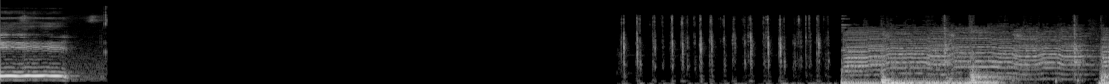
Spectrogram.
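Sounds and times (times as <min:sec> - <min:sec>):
computer keyboard typing: 0:06.2 - 0:08.4
music: 0:08.4 - 0:11.0.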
